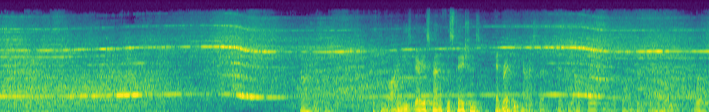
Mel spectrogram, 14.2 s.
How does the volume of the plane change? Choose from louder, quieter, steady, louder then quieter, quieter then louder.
quieter then louder.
